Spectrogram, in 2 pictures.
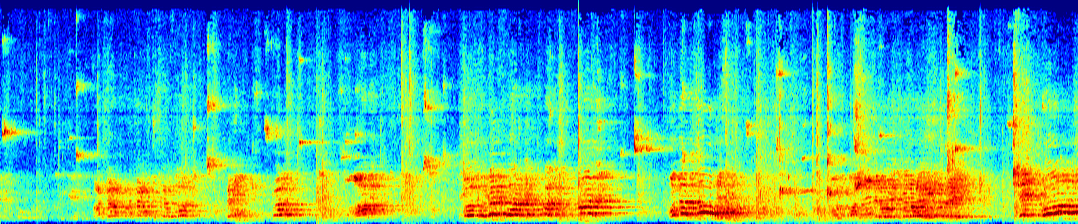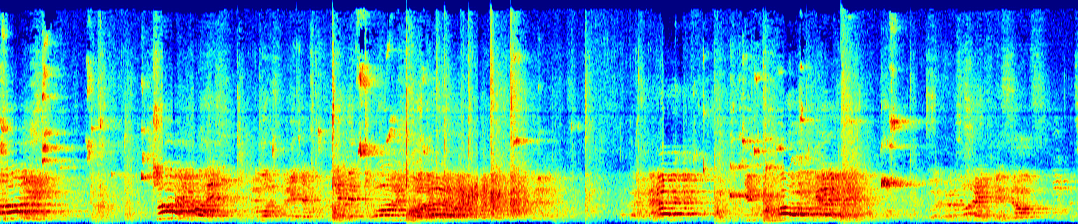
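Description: Players' shouts in a large indoor sports hall, with the sharp knocks of a futsal ball being kicked and bouncing on the wooden floor now and then.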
